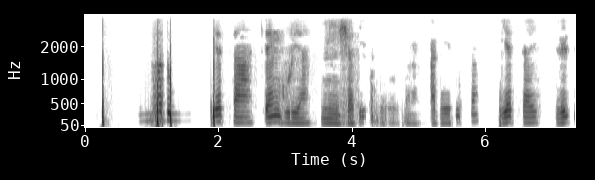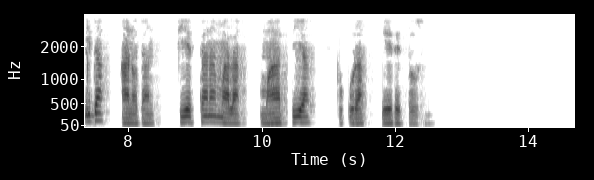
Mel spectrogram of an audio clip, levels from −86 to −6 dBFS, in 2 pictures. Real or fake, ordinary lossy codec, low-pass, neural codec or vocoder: real; AAC, 16 kbps; 3.6 kHz; none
